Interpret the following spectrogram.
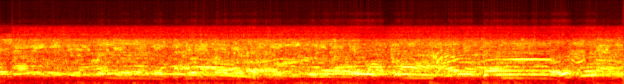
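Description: Amateur single-sideband voice transmission received on a homebrew direct-conversion phasing SSB receiver: a continuous thin, narrow-band voice, like a telephone, with static behind it.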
